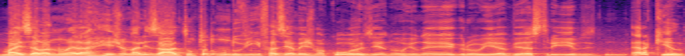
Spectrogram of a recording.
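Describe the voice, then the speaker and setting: Through noticeable background noise, a man talks at a fairly quick pace with an Amazonian Brazilian accent. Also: fairly high pitch for a man, ordinary pitch variation. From Amazonas, Brazil. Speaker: tech entrepreneur and investor. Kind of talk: podcast interview.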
